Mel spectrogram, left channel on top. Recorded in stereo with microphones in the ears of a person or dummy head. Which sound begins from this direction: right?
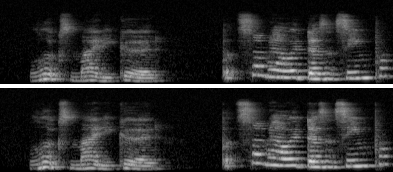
A woman speaking, at 0.3 s.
